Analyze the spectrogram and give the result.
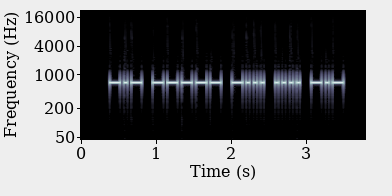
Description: Morse code, heard as a keyed tone, about 25 wpm, 700 Hz. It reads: K0BHK
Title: USA Call Signs - 5 Characters - Repeated 3x - 25wpm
